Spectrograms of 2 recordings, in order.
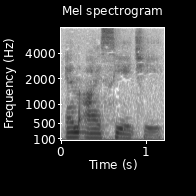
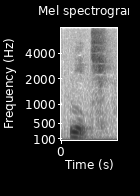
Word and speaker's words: niche: Many people pronounce it niche, like we have here in the vignette, but a lot of people also pronounce it niche. Both are correct. There's no problem with whichever one you choose.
